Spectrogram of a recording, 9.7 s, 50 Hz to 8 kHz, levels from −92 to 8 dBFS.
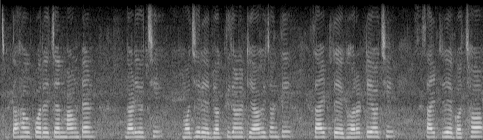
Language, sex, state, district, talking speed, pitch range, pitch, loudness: Odia, female, Odisha, Nuapada, 110 wpm, 245-260 Hz, 250 Hz, -15 LUFS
